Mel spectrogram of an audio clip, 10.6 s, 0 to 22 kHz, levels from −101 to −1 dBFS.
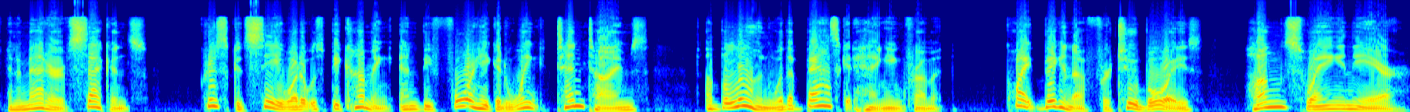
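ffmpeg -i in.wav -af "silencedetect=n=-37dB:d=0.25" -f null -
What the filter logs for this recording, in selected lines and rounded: silence_start: 1.06
silence_end: 1.56 | silence_duration: 0.50
silence_start: 4.78
silence_end: 5.30 | silence_duration: 0.51
silence_start: 7.02
silence_end: 7.55 | silence_duration: 0.53
silence_start: 8.93
silence_end: 9.38 | silence_duration: 0.45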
